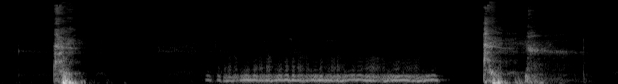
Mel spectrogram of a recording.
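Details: Female cat lying in a man's arms, licking a treat while he feeds her, gives a steady low rumbling hum lasting about two seconds, set between two sharp clicking knocks.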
